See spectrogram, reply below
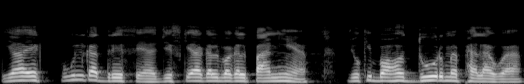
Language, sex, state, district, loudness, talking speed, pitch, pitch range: Hindi, male, Jharkhand, Garhwa, -17 LUFS, 215 wpm, 160 Hz, 145-175 Hz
